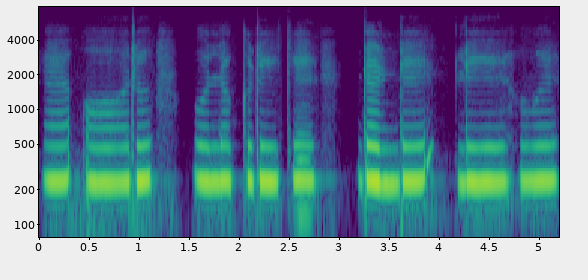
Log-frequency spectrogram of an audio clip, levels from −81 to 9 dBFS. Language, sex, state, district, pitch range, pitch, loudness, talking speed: Hindi, female, Madhya Pradesh, Bhopal, 235-240 Hz, 240 Hz, -14 LUFS, 90 wpm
